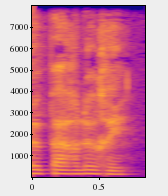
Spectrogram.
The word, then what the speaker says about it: parlerai: Je parlerai. Pour je, on va rajouter AI en plus de l'infinitif. Normalement, on devrait le prononcer est, mais là, on le prononce et pour faire la différence avec le conditionnel.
